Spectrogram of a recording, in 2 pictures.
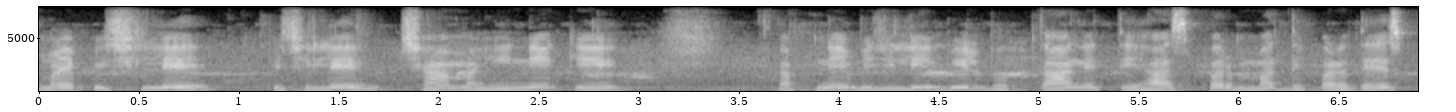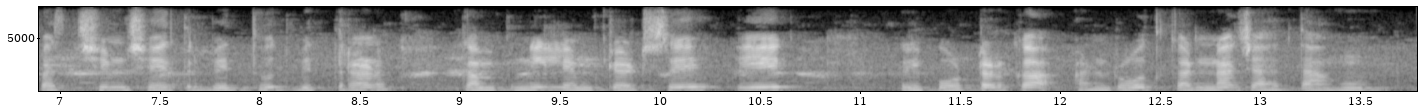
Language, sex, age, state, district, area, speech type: Hindi, female, 60+, Uttar Pradesh, Sitapur, rural, read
